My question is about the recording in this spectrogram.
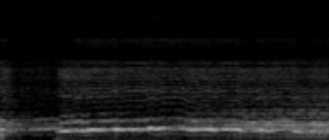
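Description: Background vocal music: a low voice chanting in long, wavering held notes, with a short break just after the start.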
